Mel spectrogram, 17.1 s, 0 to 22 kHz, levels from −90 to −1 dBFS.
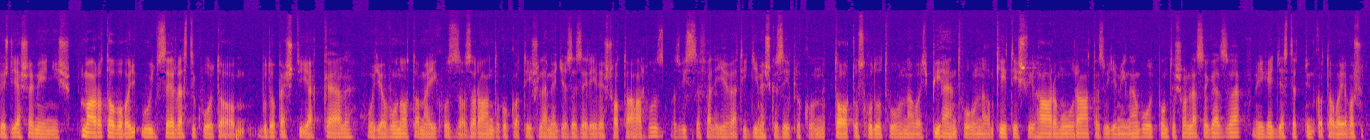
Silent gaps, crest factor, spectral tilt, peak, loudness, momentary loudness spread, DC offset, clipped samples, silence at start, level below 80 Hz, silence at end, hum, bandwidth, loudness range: none; 22 dB; -5 dB/octave; -4 dBFS; -25 LUFS; 7 LU; under 0.1%; under 0.1%; 0 s; -56 dBFS; 0.1 s; none; over 20 kHz; 3 LU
